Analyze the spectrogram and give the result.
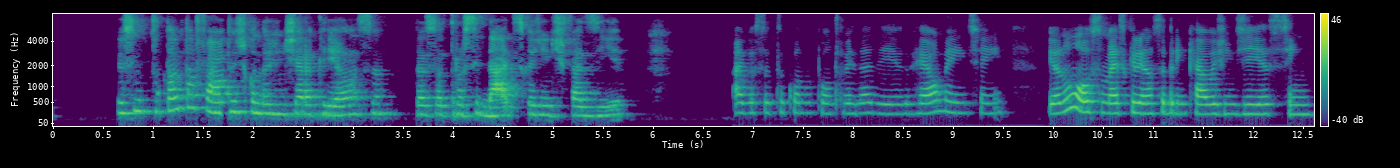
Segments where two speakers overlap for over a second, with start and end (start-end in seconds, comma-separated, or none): none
